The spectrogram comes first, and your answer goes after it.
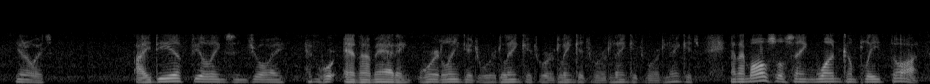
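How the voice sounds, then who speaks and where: A man speaks at a moderate pace with fairly even intonation and a medium pitch. Noticeable background noise runs behind him. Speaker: speech coach. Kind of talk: coaching session.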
